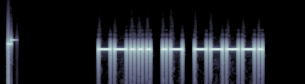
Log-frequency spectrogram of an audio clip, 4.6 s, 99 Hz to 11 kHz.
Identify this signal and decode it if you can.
Morse code, heard as a keyed tone, about 20 wpm, 700 Hz. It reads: 7A9
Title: Three Letter-Number Combinations - 20wpm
